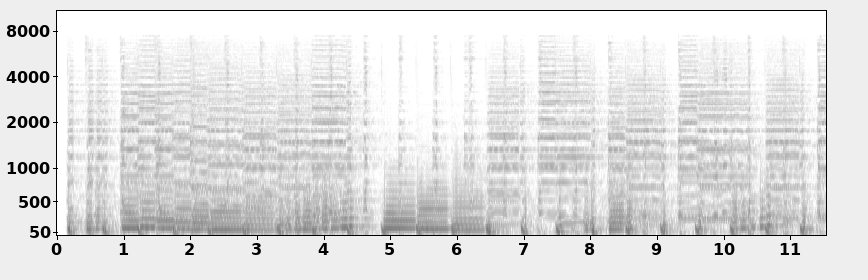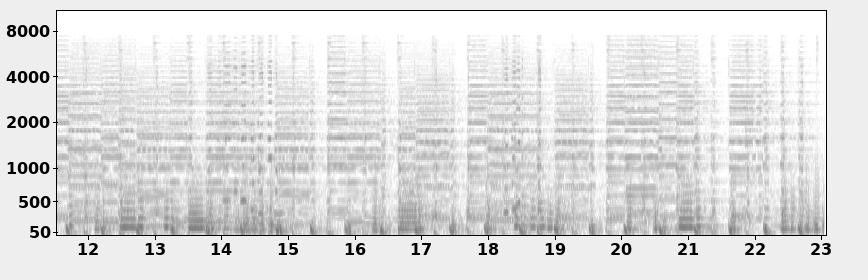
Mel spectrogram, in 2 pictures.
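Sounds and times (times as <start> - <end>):
polka music: 0.1 - 23.0.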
